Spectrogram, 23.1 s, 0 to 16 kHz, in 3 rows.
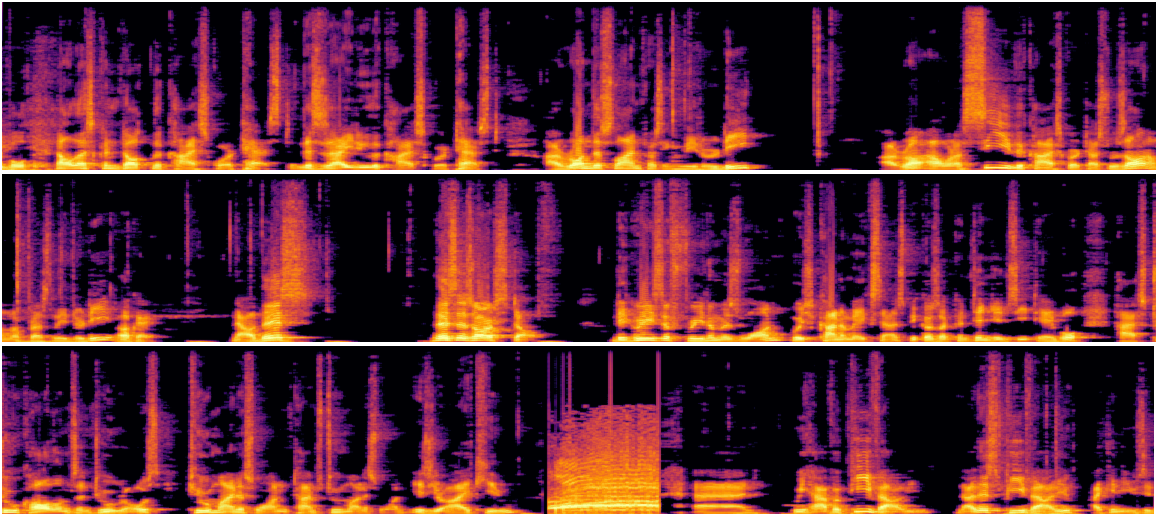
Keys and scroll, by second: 0.0-0.5 typing, 4.9 space, 4.9 d, 8.1-12.5 typing, 14.4-16.5 typing, 19.7-23.0 typing.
